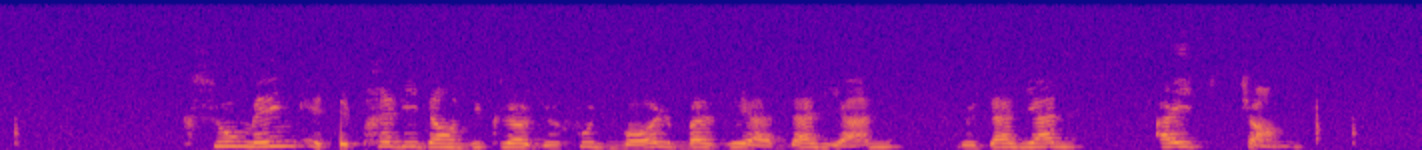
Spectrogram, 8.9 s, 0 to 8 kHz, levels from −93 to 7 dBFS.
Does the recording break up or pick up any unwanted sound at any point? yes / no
yes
